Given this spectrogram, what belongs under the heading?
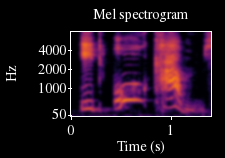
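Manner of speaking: high, stern Rabbit voice; a hint of a stern scolding. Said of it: "said Rabbit sternly".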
